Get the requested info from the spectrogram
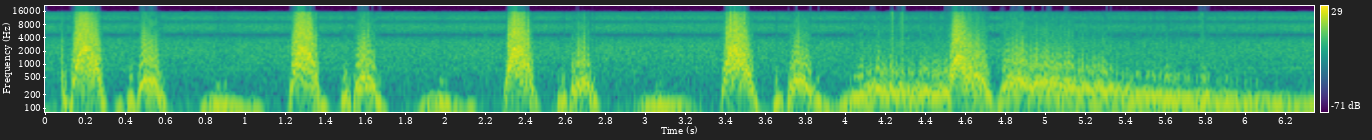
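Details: Rhythmic whooshing pulses, about two per second, then a longer steady rushing sound, recorded with an IMUSA Falcon PRO handheld Doppler; Doppler ultrasound signal.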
